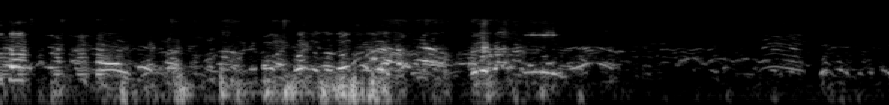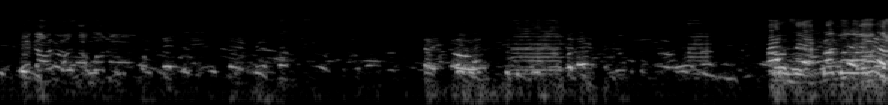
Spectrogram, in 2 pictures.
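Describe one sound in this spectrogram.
A crowd of young men chant and shout outdoors.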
